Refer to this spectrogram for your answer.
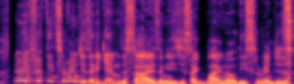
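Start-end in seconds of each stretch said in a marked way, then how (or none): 0.2-1.2 very high, squeaky little put-on voice. Retelling a man asking at Rite Aid for syringes, high-pitched put-on voice. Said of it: "with a high voice and everything too".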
